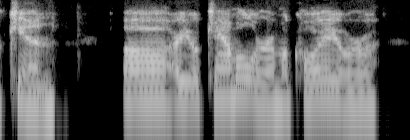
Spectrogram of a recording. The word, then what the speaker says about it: Campbell: good yeah she's a camel okay went to school with a Cassie Campbell she didn't pronounce the b either she pronounced it camel like Pam does Camel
